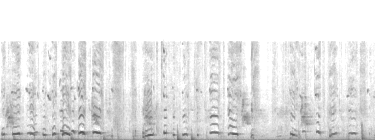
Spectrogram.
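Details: Pitbull cross Jack Russell puppies whimpering and squeaking: rapid, high, wavering whines overlapping in quick succession, several per second, with soft shuffling and low hum behind.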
